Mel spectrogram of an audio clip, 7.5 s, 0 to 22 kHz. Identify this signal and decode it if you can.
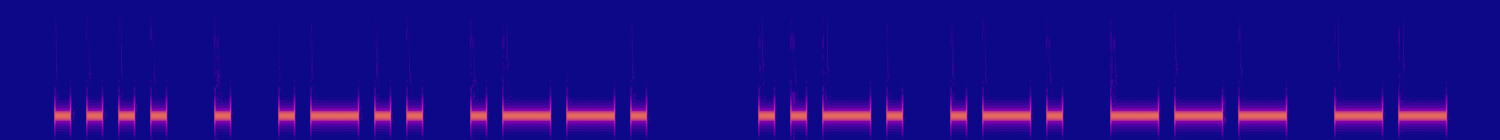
Morse code, heard as a keyed tone, about 15 wpm, 700 Hz. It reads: HELP FROM
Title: Sentences from Top 1000 Words - Review Part 3 - 15wpm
